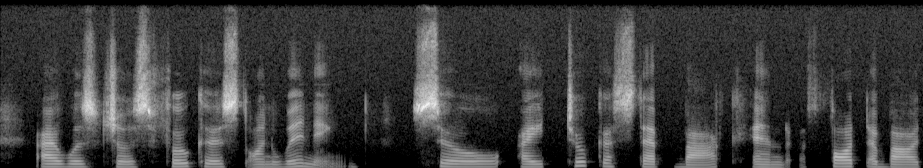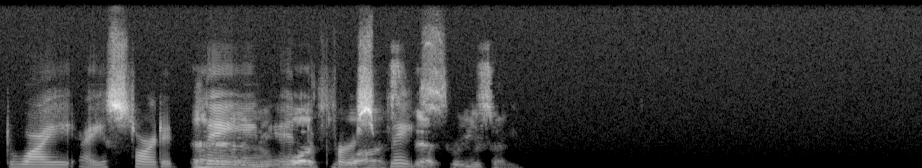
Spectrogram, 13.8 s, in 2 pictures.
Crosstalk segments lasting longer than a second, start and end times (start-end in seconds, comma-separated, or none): 8.4-10.2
